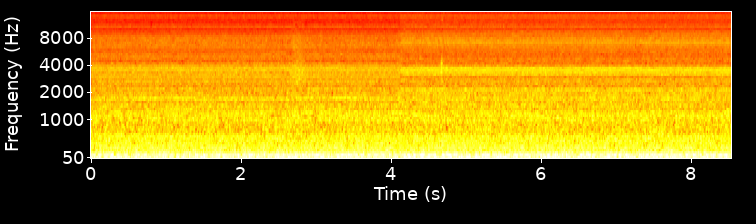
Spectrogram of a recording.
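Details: PlayStation 5, microphone 10 cm from console: steady faint fan hiss with thin high electrical whine coming in partway; coil whine, louder with GPU at 100% and higher frame rates, harmless but annoying.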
